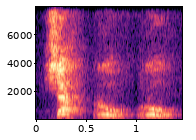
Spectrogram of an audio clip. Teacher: ro-tafkhim artinya ro-nya dibaca tebal.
